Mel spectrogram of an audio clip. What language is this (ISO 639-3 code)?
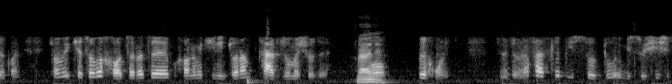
fas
